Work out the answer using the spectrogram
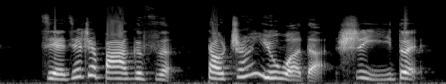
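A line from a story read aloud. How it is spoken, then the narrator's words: Sly laughing question. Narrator (Chinese): 阴笑问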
